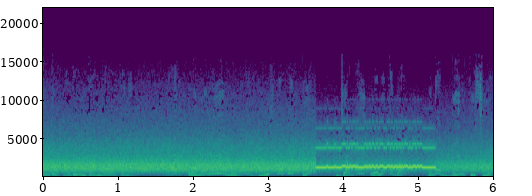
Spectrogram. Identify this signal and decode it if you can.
RTTY (75 baud, 170 Hz shift), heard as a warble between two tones, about 1360 Hz centre, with radio static, a narrow filter and speech in Santali. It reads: RIO REAL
